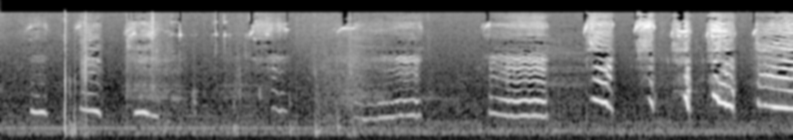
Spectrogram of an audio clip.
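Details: Libby, a Basenji dog parked in a car with her owner, throws a whining temper tantrum after her mistress has left; scattered high wavering whines and yelps, some with bending pitch, between quiet gaps and faint car interior noise.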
